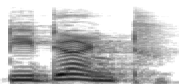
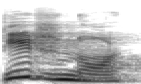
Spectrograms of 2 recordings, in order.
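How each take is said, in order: First: It is said as one contracted word. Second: It is said as two full words.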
